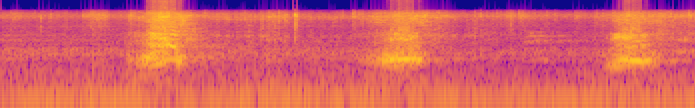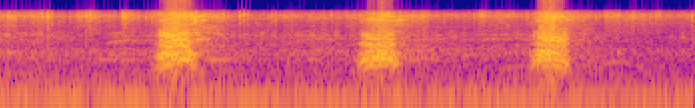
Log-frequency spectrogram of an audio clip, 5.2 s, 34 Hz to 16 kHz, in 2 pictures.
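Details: Dog barking while a poodle torments an American Bulldog in play; six short, sharp barks come about every 0.8 seconds, each a brief burst over a steady low background hum.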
